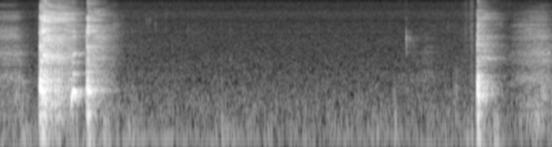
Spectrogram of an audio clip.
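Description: Two quick harsh coughs, a pause, then a third cough in a quiet room.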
